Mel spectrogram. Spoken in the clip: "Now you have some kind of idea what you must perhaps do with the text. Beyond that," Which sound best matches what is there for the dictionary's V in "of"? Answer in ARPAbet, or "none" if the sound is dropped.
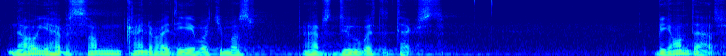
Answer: V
